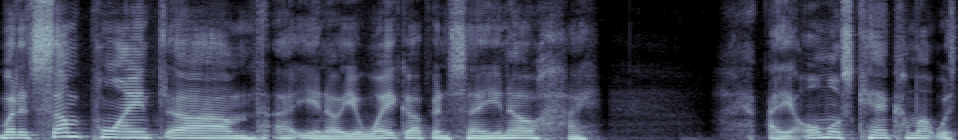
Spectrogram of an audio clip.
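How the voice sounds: Speaking in an American accent, a man keeps a medium pitch, a moderate pace, ordinary pitch variation and a slightly mellow tone.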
